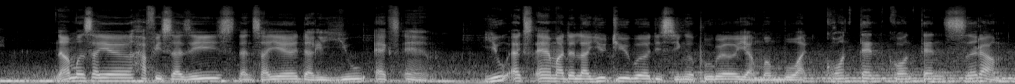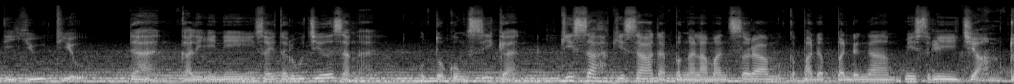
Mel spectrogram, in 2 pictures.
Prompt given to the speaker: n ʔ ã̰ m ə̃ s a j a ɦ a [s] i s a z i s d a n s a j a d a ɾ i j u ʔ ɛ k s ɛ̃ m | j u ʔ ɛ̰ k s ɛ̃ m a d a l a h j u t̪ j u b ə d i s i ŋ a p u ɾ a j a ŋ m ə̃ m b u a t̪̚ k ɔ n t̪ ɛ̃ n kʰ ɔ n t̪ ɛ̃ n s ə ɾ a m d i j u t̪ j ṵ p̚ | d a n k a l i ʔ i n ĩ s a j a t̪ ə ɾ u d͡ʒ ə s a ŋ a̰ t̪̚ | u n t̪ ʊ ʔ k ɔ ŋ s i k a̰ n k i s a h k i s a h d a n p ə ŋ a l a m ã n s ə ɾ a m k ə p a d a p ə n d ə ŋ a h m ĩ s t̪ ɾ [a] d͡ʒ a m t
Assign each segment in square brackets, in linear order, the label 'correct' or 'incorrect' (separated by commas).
incorrect, incorrect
